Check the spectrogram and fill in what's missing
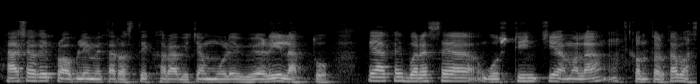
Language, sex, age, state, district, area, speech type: Marathi, male, 45-60, Maharashtra, Yavatmal, urban, spontaneous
